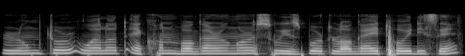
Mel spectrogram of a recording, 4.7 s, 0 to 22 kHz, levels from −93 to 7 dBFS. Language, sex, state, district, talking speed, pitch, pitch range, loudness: Assamese, male, Assam, Sonitpur, 130 wpm, 190 Hz, 185-200 Hz, -23 LUFS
